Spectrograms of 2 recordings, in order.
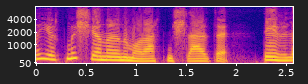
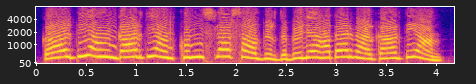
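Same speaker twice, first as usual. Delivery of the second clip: very high, loud desperate calls; calling for the guard; 12 semitones higher, 4 dB louder than usual. Acted. A prisoner screams for the guard, very high and loud.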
